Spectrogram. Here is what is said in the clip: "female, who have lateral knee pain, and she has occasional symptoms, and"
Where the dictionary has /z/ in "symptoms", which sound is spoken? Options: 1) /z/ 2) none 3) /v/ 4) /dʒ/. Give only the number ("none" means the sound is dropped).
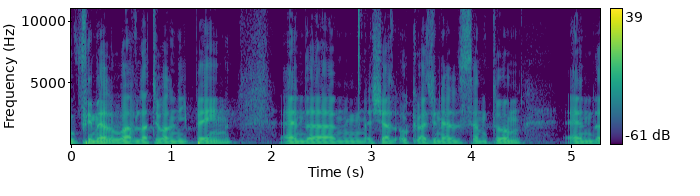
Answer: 2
